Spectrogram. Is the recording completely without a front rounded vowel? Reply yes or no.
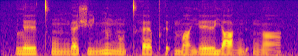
yes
